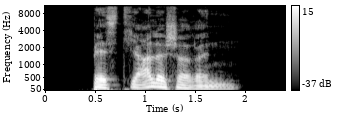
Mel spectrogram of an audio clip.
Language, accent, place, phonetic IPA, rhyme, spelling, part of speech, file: German, Germany, Berlin, [bɛsˈti̯aːlɪʃəʁən], -aːlɪʃəʁən, bestialischeren, adjective, De-bestialischeren.ogg
- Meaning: inflection of bestialisch: 1. strong genitive masculine/neuter singular comparative degree 2. weak/mixed genitive/dative all-gender singular comparative degree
